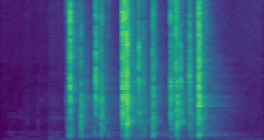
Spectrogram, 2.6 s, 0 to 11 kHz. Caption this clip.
This sound is when someone takes soap in the bathroom to clean its hands.
UPFCS12, campus-upf, bathroom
